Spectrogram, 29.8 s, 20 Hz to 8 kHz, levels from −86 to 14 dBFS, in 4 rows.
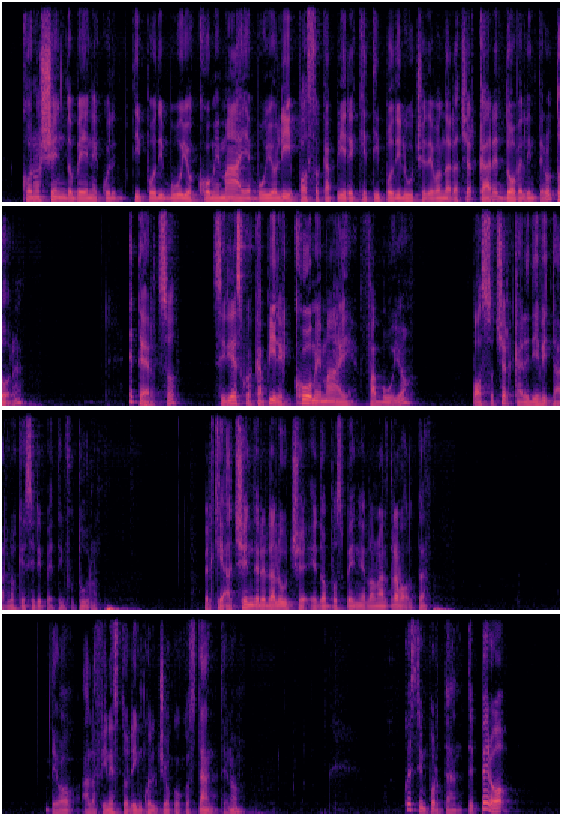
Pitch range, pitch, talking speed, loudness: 95-115 Hz, 105 Hz, 135 wpm, -32 LUFS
